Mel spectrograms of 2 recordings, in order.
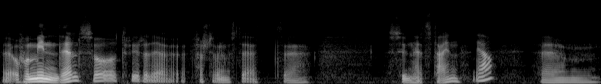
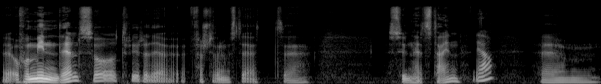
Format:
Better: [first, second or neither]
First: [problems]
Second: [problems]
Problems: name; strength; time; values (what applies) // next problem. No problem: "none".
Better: second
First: muffled; very; fading above 2 kHz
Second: none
